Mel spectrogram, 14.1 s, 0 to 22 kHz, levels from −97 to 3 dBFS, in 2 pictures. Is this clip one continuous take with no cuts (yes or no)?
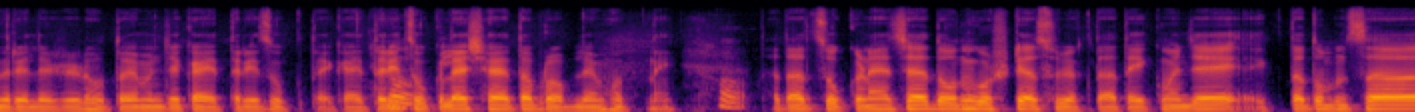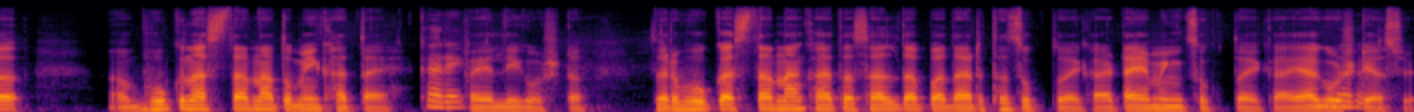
yes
